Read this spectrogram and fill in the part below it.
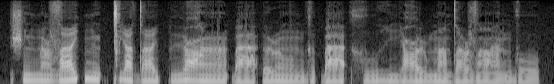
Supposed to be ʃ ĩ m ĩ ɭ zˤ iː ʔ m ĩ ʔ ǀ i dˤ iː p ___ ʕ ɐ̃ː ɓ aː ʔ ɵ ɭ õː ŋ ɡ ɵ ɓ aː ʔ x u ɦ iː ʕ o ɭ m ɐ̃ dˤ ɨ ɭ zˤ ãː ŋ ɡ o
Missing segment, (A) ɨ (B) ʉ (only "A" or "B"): B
